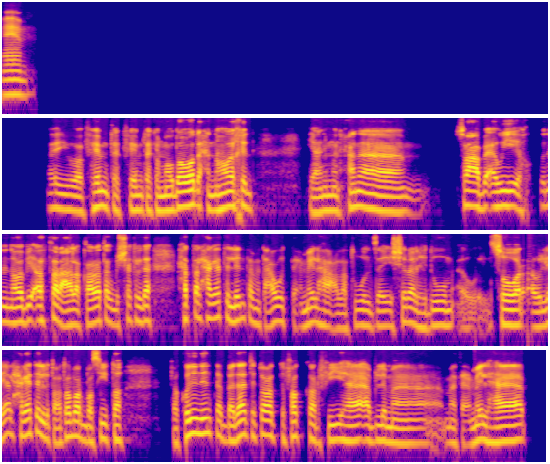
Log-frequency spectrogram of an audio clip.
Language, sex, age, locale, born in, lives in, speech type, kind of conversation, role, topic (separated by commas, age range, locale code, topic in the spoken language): Arabic, male, 20-24, ar-EG, Egypt, Italy, conversation, advice, advisor, إزاي أتعامل مع ردود الفعل السلبية بشكل بنّاء؟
